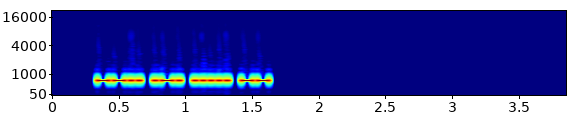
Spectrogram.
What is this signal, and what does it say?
Morse code, heard as a keyed tone, about 39 wpm, 700 Hz. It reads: ZR5M
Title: DXCC-100 Call Signs - 4 Characters - Repeated 3x - 40wpm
